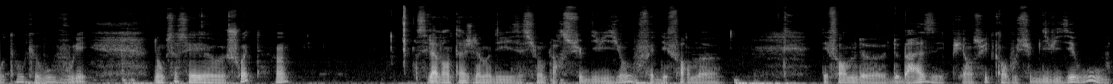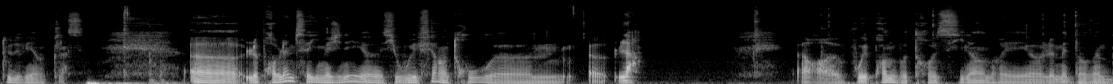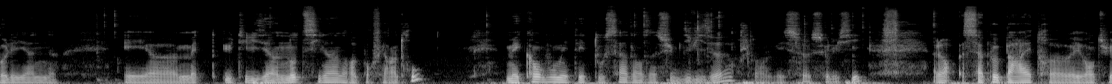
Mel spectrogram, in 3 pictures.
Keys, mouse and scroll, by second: 1.9 drag, 19.3-20.4 drag, 21.7 click, 23.2 click, 24.9-27.0 alt+drag, 28.5 click, 29.3 click, 30.8-31.5 alt+drag.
